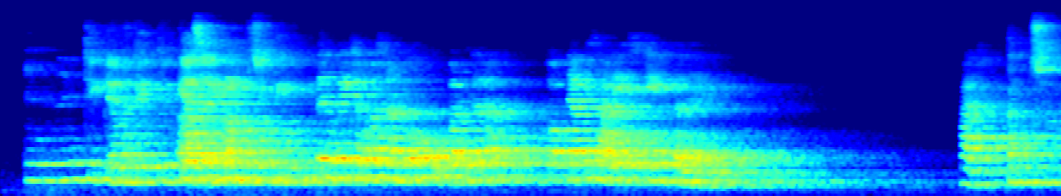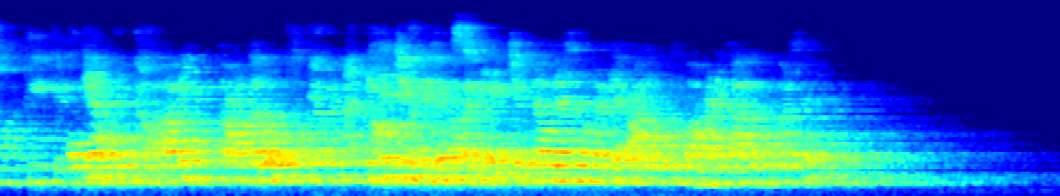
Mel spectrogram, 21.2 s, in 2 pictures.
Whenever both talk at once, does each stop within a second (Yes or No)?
No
